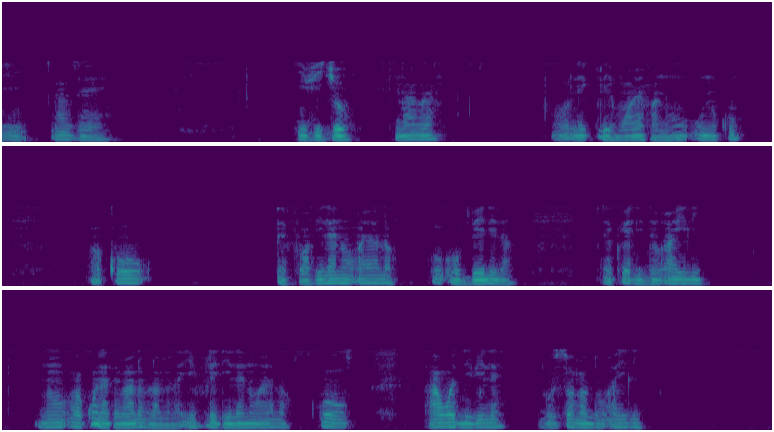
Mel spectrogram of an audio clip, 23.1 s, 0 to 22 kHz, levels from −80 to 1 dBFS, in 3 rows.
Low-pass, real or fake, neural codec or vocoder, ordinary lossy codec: 7.2 kHz; real; none; AAC, 16 kbps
